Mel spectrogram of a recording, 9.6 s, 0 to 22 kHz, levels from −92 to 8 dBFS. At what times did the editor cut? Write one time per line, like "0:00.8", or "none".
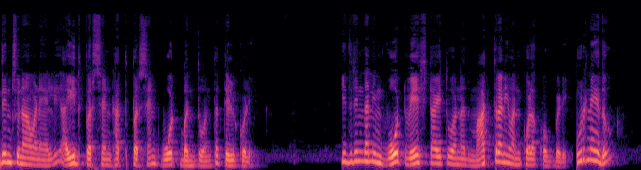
0:08.6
